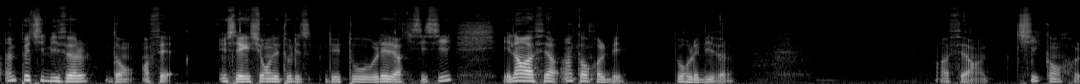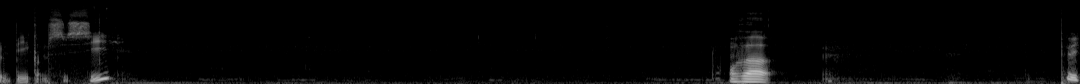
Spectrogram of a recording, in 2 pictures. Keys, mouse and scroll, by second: 5.5 ctrl+b, 12.0 Tab, 12.3 scroll up 3, 12.4-13.3 scroll down 3, 13.3 a, 13.5-13.9 scroll down 4, 13.9-17.1 middle drag, 17.1-17.7 scroll up 5, 17.7 ctrl+z, 18.1 middle click, 18.5-18.9 scroll up 3, 18.9 ctrl+z, 19.3 ctrl+z, 19.9-20.3 scroll down 1, 20.6 ctrl+b.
